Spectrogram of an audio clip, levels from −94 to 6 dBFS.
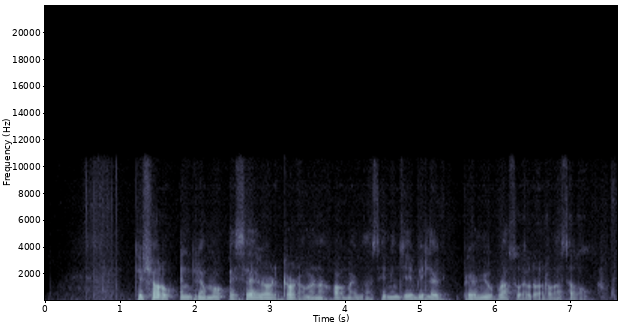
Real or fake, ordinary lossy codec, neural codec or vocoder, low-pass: fake; none; codec, 24 kHz, 0.9 kbps, WavTokenizer, small release; 10.8 kHz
